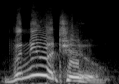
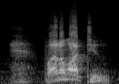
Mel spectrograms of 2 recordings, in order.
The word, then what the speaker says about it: Vanuatu: Venuatu. Vanuatu. I learned how to say it. I mean, how many months was I saying Venuatu?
